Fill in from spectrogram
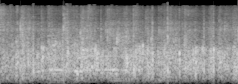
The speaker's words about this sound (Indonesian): Mari kita tepuk tangan bagi orang tua kita.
